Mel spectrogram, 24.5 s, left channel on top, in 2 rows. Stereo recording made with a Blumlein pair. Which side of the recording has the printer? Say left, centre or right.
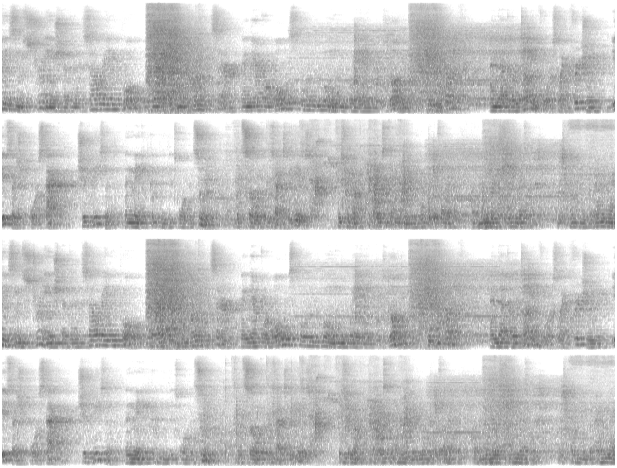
left.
